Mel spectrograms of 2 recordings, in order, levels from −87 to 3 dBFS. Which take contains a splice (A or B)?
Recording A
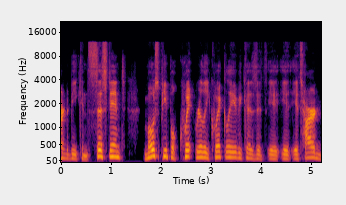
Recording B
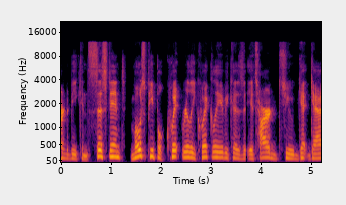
B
